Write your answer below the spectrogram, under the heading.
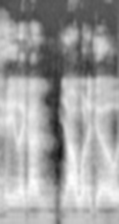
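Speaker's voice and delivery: normal talking voice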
